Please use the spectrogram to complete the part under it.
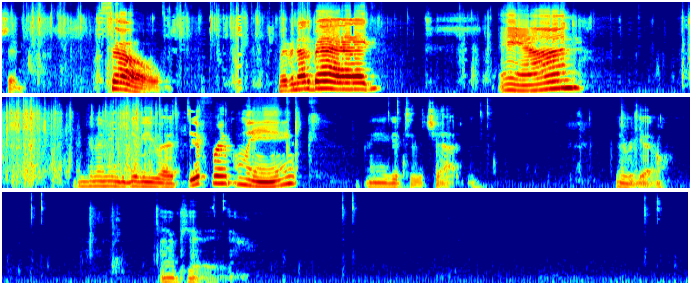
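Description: A plastic bag crinkles and rustles in a woman's hands.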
